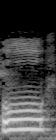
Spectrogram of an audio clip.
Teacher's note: لما تقول أنت أو بتلاقي أقصى لسانك لحاله طلع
